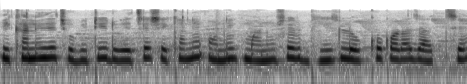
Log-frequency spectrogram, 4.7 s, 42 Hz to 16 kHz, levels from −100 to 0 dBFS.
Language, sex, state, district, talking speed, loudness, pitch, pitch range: Bengali, female, West Bengal, Malda, 155 wpm, -15 LUFS, 250 Hz, 235-260 Hz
